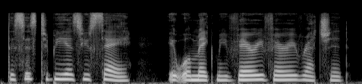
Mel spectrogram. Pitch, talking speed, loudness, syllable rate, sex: 205 Hz, 250 wpm, -18 LUFS, 5.9 syllables/s, female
